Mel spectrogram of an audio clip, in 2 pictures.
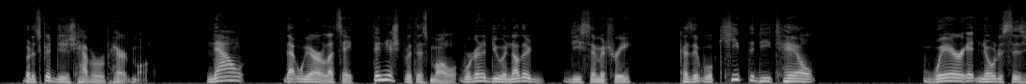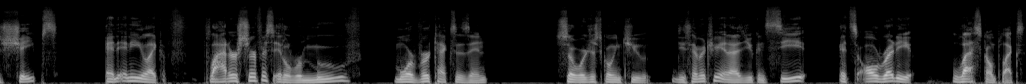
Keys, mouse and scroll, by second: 0.0 click, 6.6-10.5 drag, 10.5 ctrl+alt+F6, 16.3 click, 17.0-17.6 scroll up 5, 18.0 shift+middle click, 18.8-19.6 scroll down 5, 19.6-20.5 middle drag.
